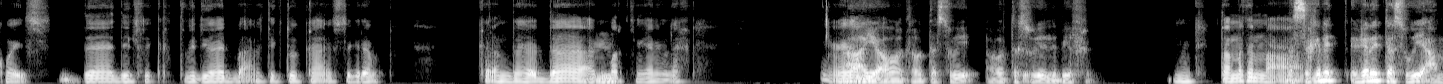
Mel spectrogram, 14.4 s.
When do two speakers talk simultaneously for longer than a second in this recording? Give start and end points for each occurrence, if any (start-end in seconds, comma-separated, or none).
none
